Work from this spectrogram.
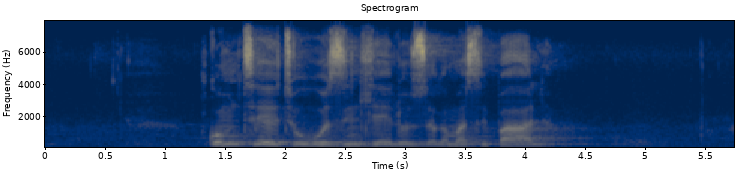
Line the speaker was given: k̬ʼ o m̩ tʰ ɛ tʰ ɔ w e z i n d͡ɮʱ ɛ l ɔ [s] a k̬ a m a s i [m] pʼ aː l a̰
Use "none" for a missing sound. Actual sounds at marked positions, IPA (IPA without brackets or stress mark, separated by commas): z, none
